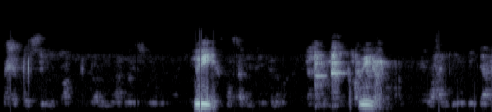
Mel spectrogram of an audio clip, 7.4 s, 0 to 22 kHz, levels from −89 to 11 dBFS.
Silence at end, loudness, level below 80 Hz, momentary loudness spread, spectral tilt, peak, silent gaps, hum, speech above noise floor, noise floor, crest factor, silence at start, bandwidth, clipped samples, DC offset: 0 s; -24 LUFS; -64 dBFS; 27 LU; -2 dB/octave; -2 dBFS; none; none; 36 dB; -64 dBFS; 28 dB; 0.05 s; 6.2 kHz; under 0.1%; under 0.1%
